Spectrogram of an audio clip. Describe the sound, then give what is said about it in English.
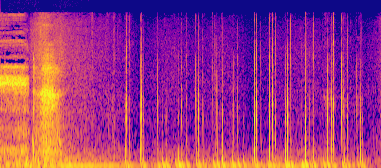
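Short fingernails tapping on a surface, many quick, crisp clicks in an uneven rapid rhythm after a brief soft rustle at the start. “That was the sound of fingernails. My fingernails are pretty short, so it didn't really make that cool of a sound”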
